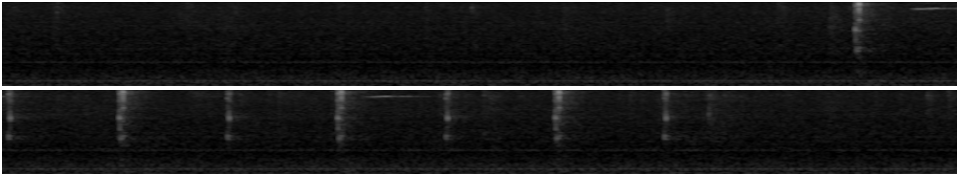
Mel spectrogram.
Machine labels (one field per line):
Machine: valve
